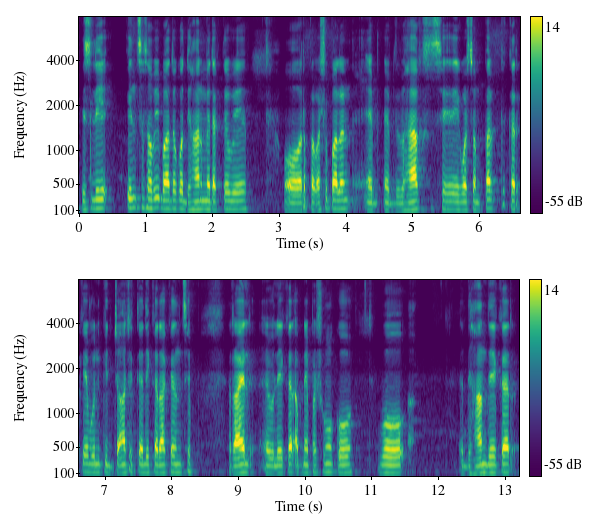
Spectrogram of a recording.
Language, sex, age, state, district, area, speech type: Hindi, male, 18-30, Rajasthan, Jaipur, urban, spontaneous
